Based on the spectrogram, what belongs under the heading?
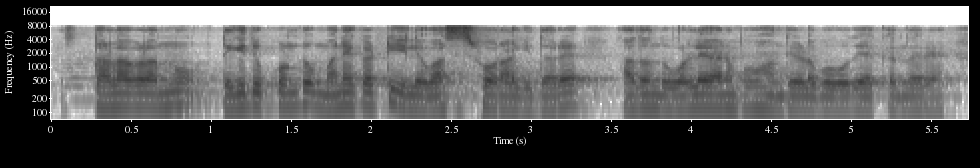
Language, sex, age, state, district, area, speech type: Kannada, male, 18-30, Karnataka, Bangalore Rural, rural, spontaneous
